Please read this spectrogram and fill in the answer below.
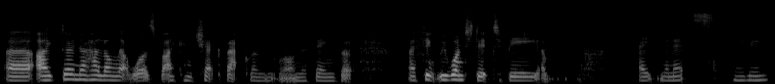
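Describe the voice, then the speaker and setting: A woman's voice: fairly low pitch, fairly even intonation, moderate pace, no room sound. A woman leading a script table read, reading stage directions and discussing them informally.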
